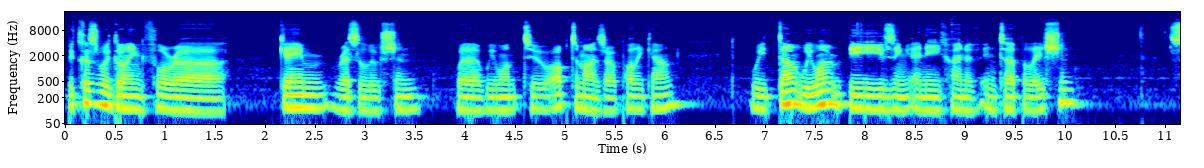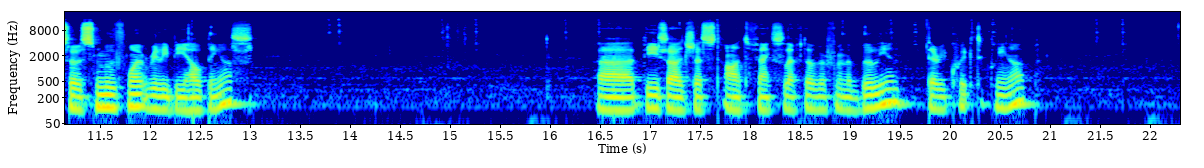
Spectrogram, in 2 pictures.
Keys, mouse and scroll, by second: 12.4 middle click, 15.8 Delete, 18.5 Delete, 18.9 middle click, 21.1 Delete.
